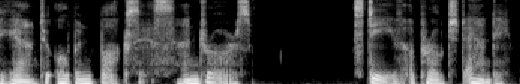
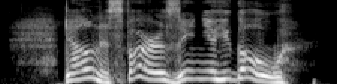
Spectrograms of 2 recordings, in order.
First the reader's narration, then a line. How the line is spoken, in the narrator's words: shouted Captain Andy at the top of his voice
